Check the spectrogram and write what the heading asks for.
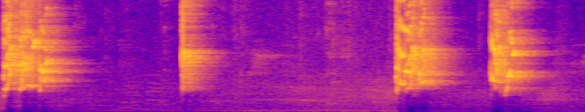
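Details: Lovebirds kept at home sing and talk to each other in four loud, harsh, high chattering bursts, each under half a second, with quiet gaps between. Recorded on a camera's internal microphone.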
